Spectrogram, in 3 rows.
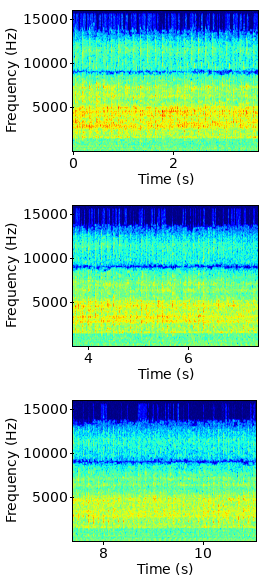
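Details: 1953 Ferguson TO20 tractor after Marvel Schebler carburetor rebuild, run from an auxiliary test tank; ticks over at an even slow idle without misses or stumbles, smooth; oil pressure about 10-12 psi, correctness unknown.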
